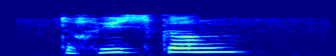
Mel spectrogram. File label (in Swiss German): "husgang", alsace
